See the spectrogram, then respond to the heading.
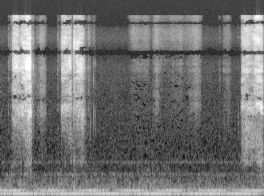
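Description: A white-barrel alcohol marker tip is stroked across the thick paper of a spiral-bound sketchbook page with a washi tape strip, drawing red heart outlines. Bright, dry scratching and rubbing strokes come and go over a steady low hum.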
